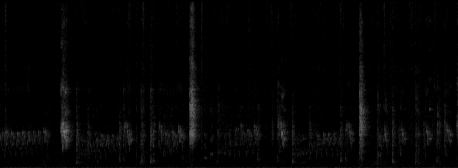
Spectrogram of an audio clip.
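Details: Pet budgerigar family of three, a blue father, a yellow mother and a youngster, chatting while eating; continuous warbling chatter with raspy twittering and loud sharp chirps about every two to three seconds.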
